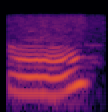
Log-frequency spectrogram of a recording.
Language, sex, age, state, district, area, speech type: Assamese, female, 30-45, Assam, Sivasagar, rural, conversation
